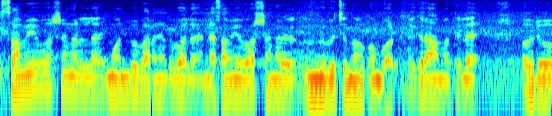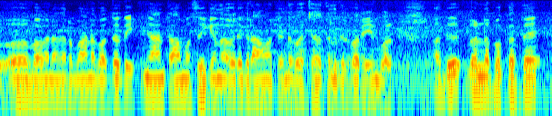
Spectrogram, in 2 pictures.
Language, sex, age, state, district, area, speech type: Malayalam, male, 45-60, Kerala, Alappuzha, rural, spontaneous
